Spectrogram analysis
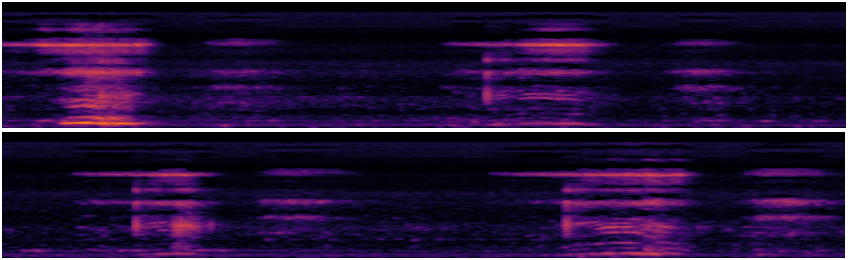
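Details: Woman snoring during sleep: rough, rattling breathing sounds every few seconds over a constant background hum, with softer breaths between.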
